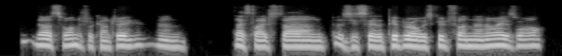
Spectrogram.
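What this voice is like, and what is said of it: Northern Irish accent. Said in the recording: “a Northern Ireland accent”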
